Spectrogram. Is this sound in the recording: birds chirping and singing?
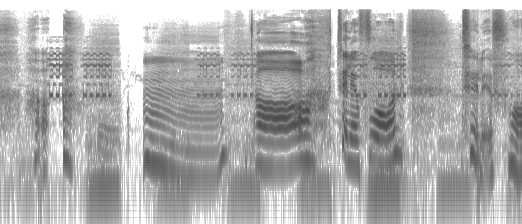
no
